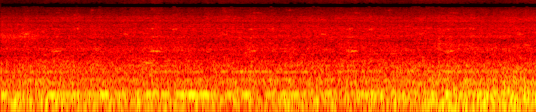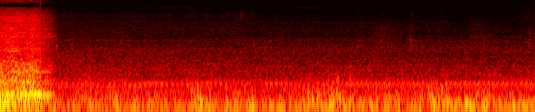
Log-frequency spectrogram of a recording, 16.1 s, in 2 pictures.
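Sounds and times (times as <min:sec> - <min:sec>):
train wheels rumbling on rails: 0:00.0 - 0:16.0
wind rumble on microphone: 0:09.0 - 0:16.0.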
